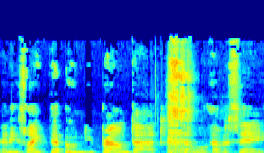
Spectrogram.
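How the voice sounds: Speaking at a fairly quick pace with a British accent, a man has a low pitch and little pitch movement. His tone is bright and sharp, with a slightly husky edge.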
